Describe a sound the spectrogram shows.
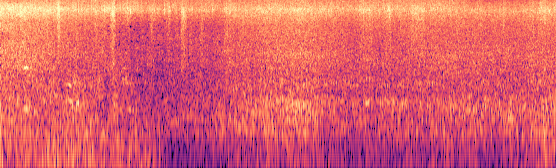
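Waves wash gently onto a beach outdoors.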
